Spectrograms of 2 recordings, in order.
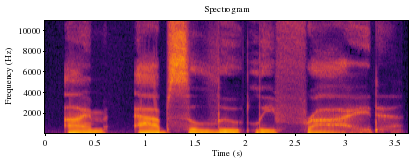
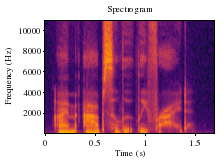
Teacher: You can hear the exhaustion in the vowel sounds. You drop your pitch at the end.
